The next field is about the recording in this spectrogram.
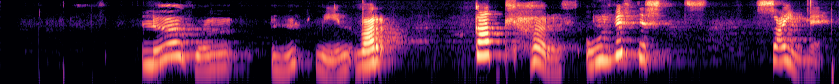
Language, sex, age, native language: Icelandic, female, 30-39, English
